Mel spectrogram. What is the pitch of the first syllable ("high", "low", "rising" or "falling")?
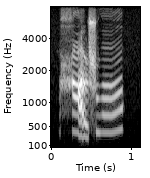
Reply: low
